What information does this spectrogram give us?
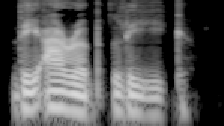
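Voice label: "arab league", British English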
